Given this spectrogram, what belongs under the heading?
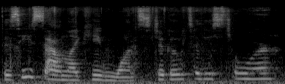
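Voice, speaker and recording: A woman's voice: on the high side, background noise. A middle-aged woman reading a children's picture book aloud expressively, with casual asides to her young listeners. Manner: expressive, drawn-out rhyming phrases, questions to the listener. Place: small indoor room at home.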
